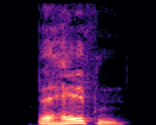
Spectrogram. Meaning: to make do, to manage, to get by
- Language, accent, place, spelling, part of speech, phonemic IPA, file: German, Germany, Berlin, behelfen, verb, /bəˈhɛlfən/, De-behelfen.ogg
